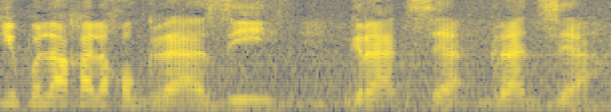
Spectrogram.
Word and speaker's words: Grazie: Grazia. Parang ganun nila pinapronounce, no? Parang may T, pero letter Z-I-E dapat. Akala ko Grazie. Parang Grazia. Parang nasa between siya ng Z tsaka Zia. Grazie. Grazie. Ganon, Grazie. Sa Spain, gracias, di ba?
